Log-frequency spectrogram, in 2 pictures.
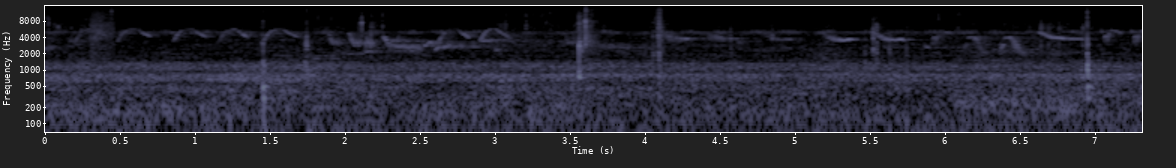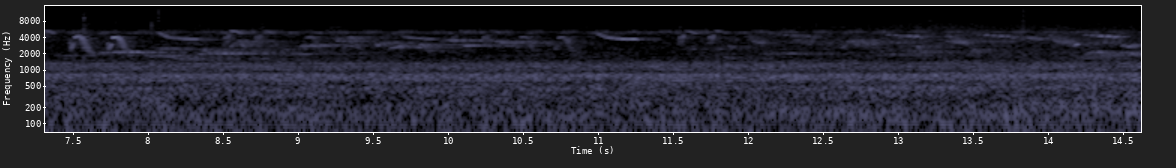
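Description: Faint chorus of small songbirds chirping and calling over a steady background hum, with a couple of soft clicks.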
